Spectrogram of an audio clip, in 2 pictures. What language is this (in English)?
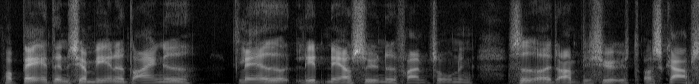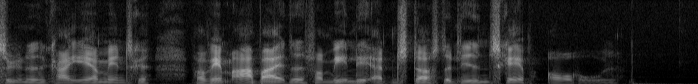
Danish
